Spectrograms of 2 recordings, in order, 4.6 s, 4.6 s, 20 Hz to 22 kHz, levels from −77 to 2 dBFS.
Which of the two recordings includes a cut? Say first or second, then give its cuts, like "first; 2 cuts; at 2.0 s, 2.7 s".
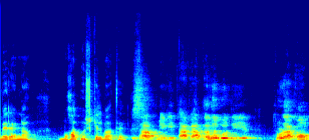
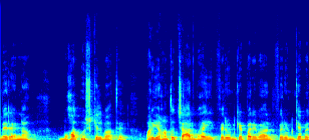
first; 1 cut; at 2.0 s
